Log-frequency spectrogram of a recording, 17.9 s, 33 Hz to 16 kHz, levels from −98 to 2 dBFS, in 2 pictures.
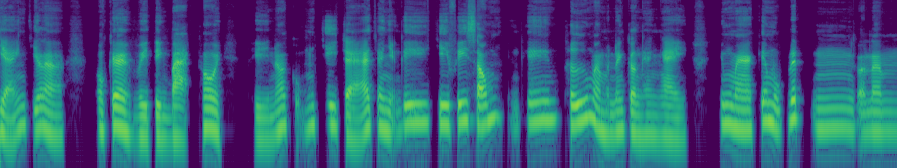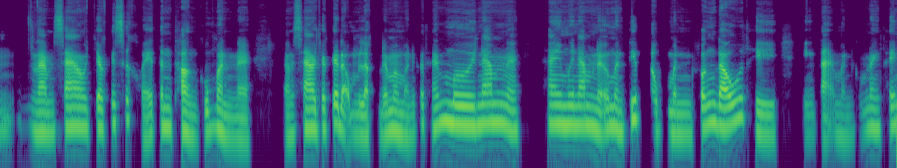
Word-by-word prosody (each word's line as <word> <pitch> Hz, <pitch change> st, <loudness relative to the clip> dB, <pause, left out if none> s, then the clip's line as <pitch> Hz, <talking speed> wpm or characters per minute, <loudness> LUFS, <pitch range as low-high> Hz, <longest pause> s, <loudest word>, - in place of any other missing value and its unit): giản 135 Hz, +4 st, 0 dB
chỉ 145 Hz, -, -5 dB
là 125 Hz, -6 st, +1 dB, 0.3 s
OK, 135 Hz, -1 st, -5 dB, 0.3 s
vì 110 Hz, 0 st, -1 dB
tiền 110 Hz, -2 st, -2 dB
bạc 110 Hz, -, +4 dB
thôi, 145 Hz, -3 st, +3 dB, 0.3 s
thì 105 Hz, -1 st, -5 dB
nó 145 Hz, +7 st, -1 dB
cũng 155 Hz, 0 st, -9 dB
chi 165 Hz, -2 st, -2 dB
trả 120 Hz, +8 st, +3 dB
cho 155 Hz, -, -4 dB
những 135 Hz, -2 st, -3 dB
cái 175 Hz, +3 st, +1 dB
chi 170 Hz, -1 st, +3 dB
phí 180 Hz, +2 st, +3 dB
sống, 185 Hz, +4 st, +3 dB
những -, -, -19 dB
cái 185 Hz, +2 st, 0 dB, 0.2 s
thứ 175 Hz, +5 st, +4 dB
mà 205 Hz, -6 st, +1 dB
mình 125 Hz, -3 st, -4 dB
đang 135 Hz, +1 st, -2 dB
cần 125 Hz, -3 st, 0 dB
hàng 115 Hz, -1 st, -7 dB
ngày. 110 Hz, -2 st, -2 dB, 0.3 s
Nhưng 170 Hz, -1 st, 0 dB
mà 145 Hz, -1 st, +4 dB
cái 185 Hz, 0 st, +2 dB
mục 150 Hz, -3 st, -2 dB
đích, 205 Hz, +2 st, +4 dB
ừm, 150 Hz, 0 st, -5 dB
gọi -, -, -5 dB
là, 135 Hz, 0 st, 0 dB
ừm, 130 Hz, 0 st, -7 dB, 0.2 s
làm 130 Hz, -1 st, +2 dB
sao 155 Hz, +1 st, +3 dB
cho 150 Hz, -, +3 dB
cái 175 Hz, +4 st, -6 dB
sức 200 Hz, +3 st, -3 dB
khỏe 110 Hz, +2 st, -4 dB
tinh 155 Hz, +3 st, -2 dB
thần 125 Hz, -5 st, +3 dB
của 130 Hz, -, -4 dB
mình 135 Hz, -7 st, -1 dB
nè, 105 Hz, -1 st, -2 dB, 0.3 s
làm 115 Hz, 0 st, -6 dB
sao 145 Hz, +2 st, +4 dB
cho 145 Hz, +1 st, -2 dB
cái 175 Hz, -, +5 dB
động 120 Hz, -, 0 dB
lực 115 Hz, -1 st, +1 dB
để 125 Hz, -, -2 dB
mà 135 Hz, 0 st, +1 dB
mình 115 Hz, -2 st, -5 dB
có 165 Hz, -, -8 dB
thể 155 Hz, -, -1 dB
10 165 Hz, -3 st, +4 dB
năm 175 Hz, +1 st, +3 dB
nè, 140 Hz, -3 st, 0 dB, 0.3 s
20 170 Hz, -1 st, +2 dB
năm 160 Hz, -1 st, +2 dB
nữa 145 Hz, +1 st, +2 dB
mình 150 Hz, -3 st, 0 dB
tiếp 200 Hz, -, +2 dB
tục 140 Hz, -1 st, -4 dB
mình 120 Hz, -1 st, -3 dB
phấn 175 Hz, +3 st, +2 dB
đấu, 165 Hz, +7 st, +6 dB
thì 120 Hz, -2 st, -2 dB, 0.3 s
hiện 115 Hz, 0 st, -13 dB
tại -, -, 0 dB
mình 110 Hz, -2 st, -12 dB
cũng 130 Hz, +5 st, -13 dB
đang 150 Hz, -1 st, -2 dB
thấy 160 Hz, -, -1 dB
145 Hz, 260 wpm, -25 LUFS, 125-165 Hz, 0.3 s, đấu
